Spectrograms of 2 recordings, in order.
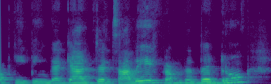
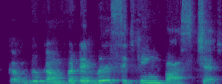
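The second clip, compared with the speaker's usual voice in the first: ordinary talk, nothing marked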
